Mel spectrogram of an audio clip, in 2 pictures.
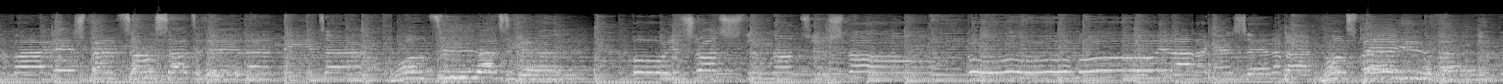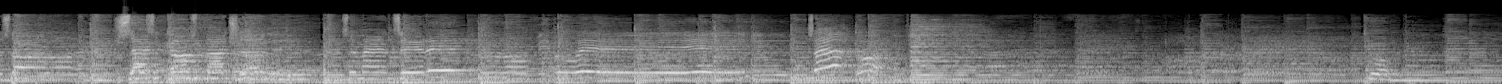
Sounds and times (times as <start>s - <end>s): Singing: 0.0s - 29.3s
Music: 0.0s - 30.0s.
